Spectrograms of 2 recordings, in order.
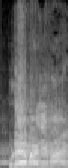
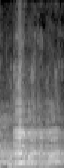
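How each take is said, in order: First: Loud, high wail on "कुठे", falling at the end; desperate sobbing question to the crowd; crying for mother. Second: The echoing second cry, a little less loud; tearful repeated plea, trailing down; crying for mother. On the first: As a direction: cry "कुठे माझी माय" as a lost child wailing. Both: Acted. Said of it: "रडत होतं".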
